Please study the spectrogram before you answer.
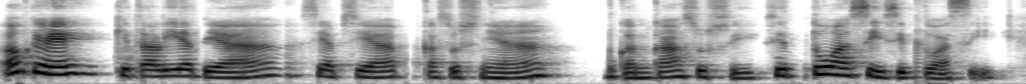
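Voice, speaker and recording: A middle-aged woman lecturer teaching an interactive class, lively and chatty, coaxing students to answer and laughing often. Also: mid-range voice, a little slow.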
